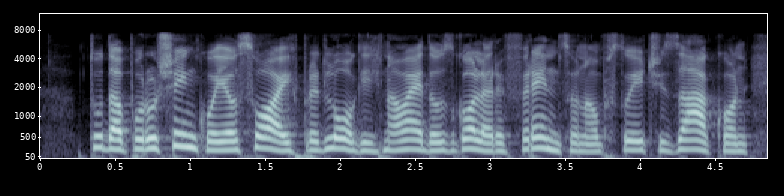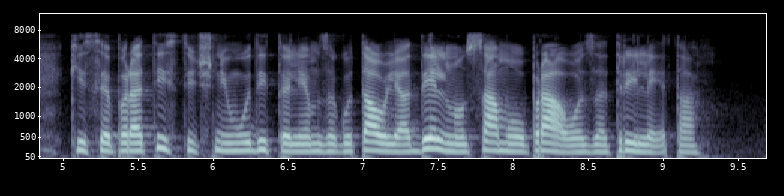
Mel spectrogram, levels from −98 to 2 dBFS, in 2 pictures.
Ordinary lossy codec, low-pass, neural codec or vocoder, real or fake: none; 7.2 kHz; none; real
